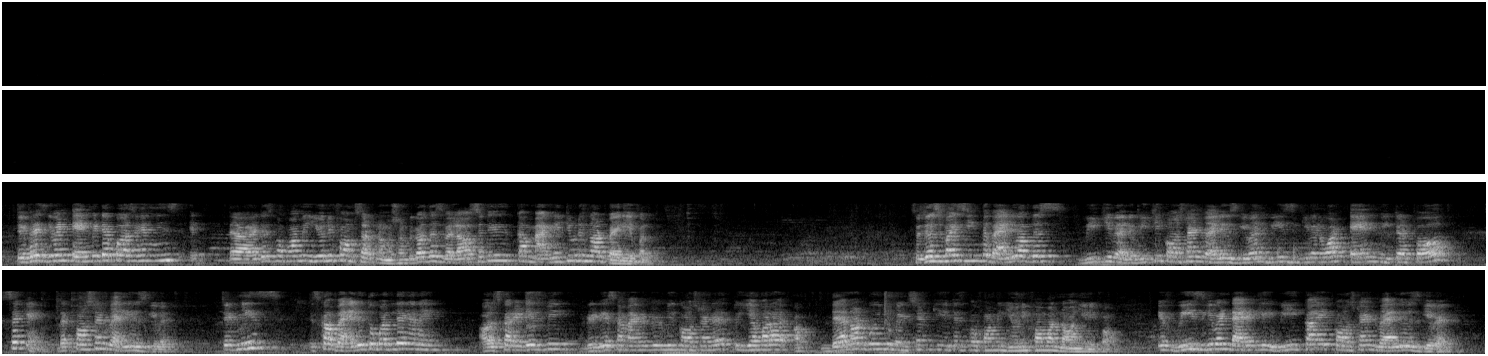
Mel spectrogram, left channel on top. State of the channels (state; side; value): silent; left; 65 dB below the other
